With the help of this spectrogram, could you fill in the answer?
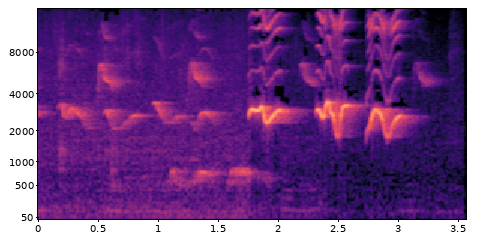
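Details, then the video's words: Singing male Gouldian finch used as a decoy to draw in wild birds: softer whistles and low cooing from other birds early on, then three loud, ringing, downslurred whistled notes in quick series. "Chim ngũ sắc mồi hót cực hay kích bổi nhanh nổi | chim ngũ sắc hót"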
